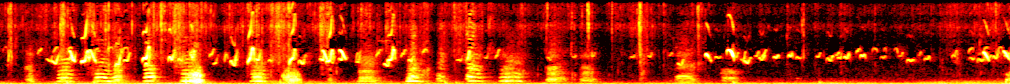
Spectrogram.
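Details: Tame free-range game hen calls her day-old chicks while dropping food for them: a run of quick, low, throaty clucks over several seconds, with a steady chorus of high, thin chick peeps throughout.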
